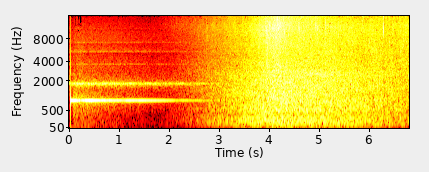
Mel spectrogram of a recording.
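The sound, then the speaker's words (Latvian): A sustained electronic tone fades out over the first few seconds as steady surf swells in: sea waves rolling and breaking on the beach at Asari, Jūrmala, wind rushing over them, loud, without speech. “Te blakus jūras krastam, Priežu ielokā, atrodas 4-stāvu māja ar lieliem stiklotiem logiem, kas paver skatu uz pludmali.”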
